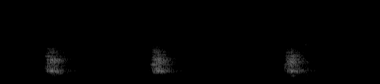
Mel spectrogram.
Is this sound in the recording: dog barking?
yes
